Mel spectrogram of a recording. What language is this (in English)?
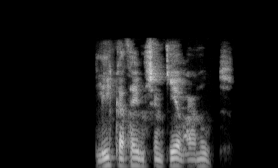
Icelandic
